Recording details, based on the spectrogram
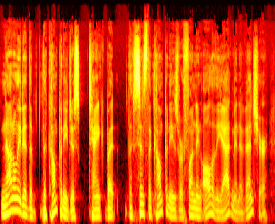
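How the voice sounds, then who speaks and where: A middle-aged man telling a personal faith story in an interview, earnest and halting, with many restarts. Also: on the low side, big pitch swings, a little mellow, dry recording, clean studio sound. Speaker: guest, entrepreneur and nonprofit co-founder.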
